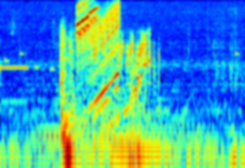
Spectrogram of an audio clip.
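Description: Video game sound effects zap and sweep upward.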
